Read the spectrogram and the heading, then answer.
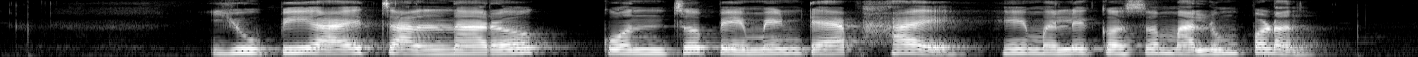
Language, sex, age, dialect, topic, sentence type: Marathi, female, 25-30, Varhadi, banking, question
